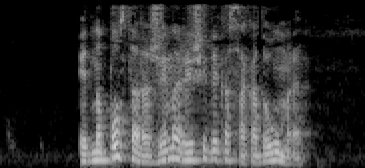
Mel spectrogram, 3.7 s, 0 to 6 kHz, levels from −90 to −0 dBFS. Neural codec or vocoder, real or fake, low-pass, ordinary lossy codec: none; real; 5.4 kHz; AAC, 32 kbps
